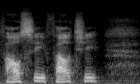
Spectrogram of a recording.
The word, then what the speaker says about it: Fauci: Fauci.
